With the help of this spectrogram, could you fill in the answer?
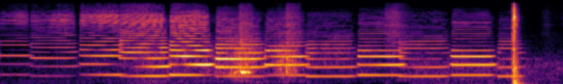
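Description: An ambulance siren blares as the ambulance arrives at a hospital A&E, stepping back and forth between high and low tones in a steady alternating pattern, with a sharp thud near the end and no one speaking.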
